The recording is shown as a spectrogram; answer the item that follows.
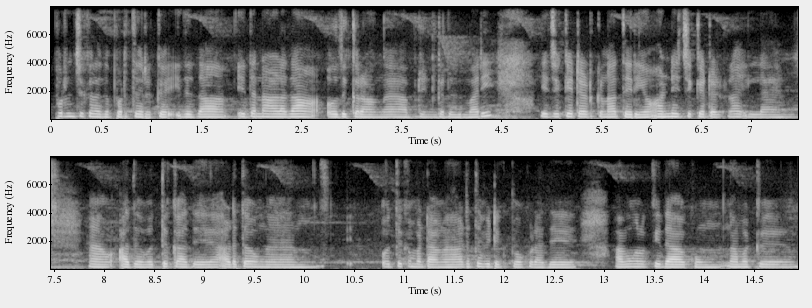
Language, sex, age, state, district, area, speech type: Tamil, female, 18-30, Tamil Nadu, Thanjavur, urban, spontaneous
